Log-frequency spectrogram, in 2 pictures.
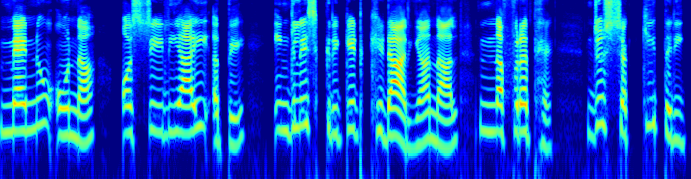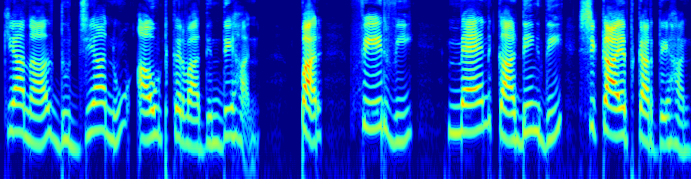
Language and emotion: Punjabi, disgusted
